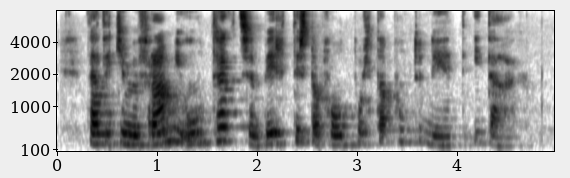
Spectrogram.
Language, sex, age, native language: Icelandic, female, 50-59, Icelandic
